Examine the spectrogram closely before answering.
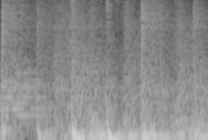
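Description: Background music with a steady beat: deep kick-drum thuds over a held bass note, with a chord held near the start.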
